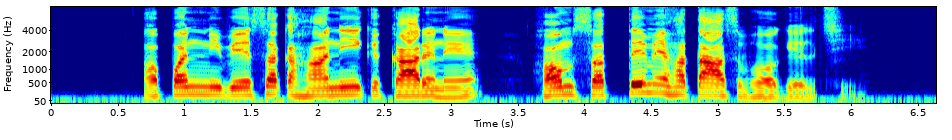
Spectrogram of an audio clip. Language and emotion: Maithili, sad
